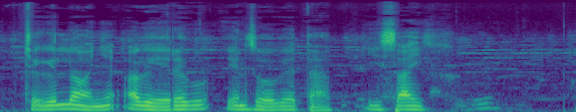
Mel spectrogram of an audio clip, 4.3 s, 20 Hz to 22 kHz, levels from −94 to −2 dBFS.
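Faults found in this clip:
No faults found in the speech recording. Nothing to log against any component.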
